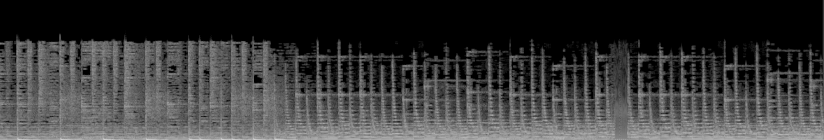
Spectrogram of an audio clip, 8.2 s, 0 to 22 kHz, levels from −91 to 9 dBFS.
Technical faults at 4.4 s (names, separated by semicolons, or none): none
